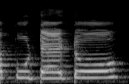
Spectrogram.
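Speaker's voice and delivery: पोटैटो said slowly, each p sounded as a clear pa; drawn-out teacher demo of पोटैटो, both p's spoken plainly; slow model word. Shown as a demonstration. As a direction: carefully sound out पोटैटो at half speed. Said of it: "पी को पॉ से pronounce करा".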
